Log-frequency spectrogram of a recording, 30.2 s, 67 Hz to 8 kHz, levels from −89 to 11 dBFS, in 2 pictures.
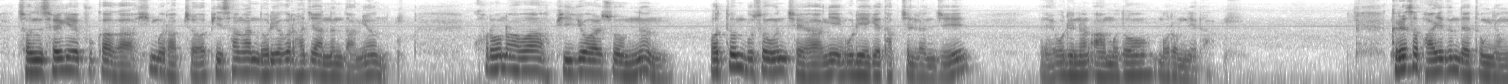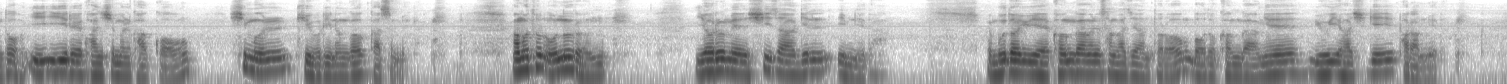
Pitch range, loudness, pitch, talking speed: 100-130 Hz, -22 LUFS, 115 Hz, 255 characters per minute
